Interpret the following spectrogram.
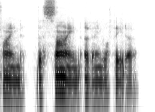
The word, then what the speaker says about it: theta: this symbol right here that you see that's pronounced theta let me write the word out just to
